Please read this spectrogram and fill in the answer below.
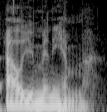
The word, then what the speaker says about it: aluminium: I thought the birthplace of aluminum was in the sun. – That's aluminium. – Oh. – For our that goes back to your British show.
